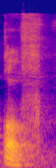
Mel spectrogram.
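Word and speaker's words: ق: Sekarang kita tampilkan contoh pertama qof. Kalau kita lihat ejaan qof seperti ini. Dan di sini tidak ada terjadi proses idgham tapi tetap kita panjangkan enam harakat.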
